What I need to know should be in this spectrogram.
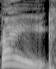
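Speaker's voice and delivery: very high, thrilled little excited cry. Retelling how he says the brand name when a product is amazing: imitating an enthusiastic exclamation. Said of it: "the product is amazing, he's like".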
